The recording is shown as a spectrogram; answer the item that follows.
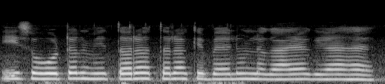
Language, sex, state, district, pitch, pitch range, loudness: Hindi, female, Jharkhand, Palamu, 255 Hz, 235-260 Hz, -12 LUFS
